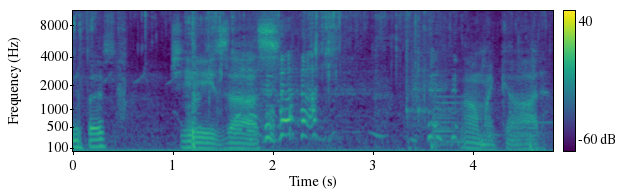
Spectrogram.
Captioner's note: crew member laughs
